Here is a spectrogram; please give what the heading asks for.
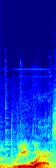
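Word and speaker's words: Briwax: easy easy to fix this is a brie wax it's spelled bribe ax but I'm gonna use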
